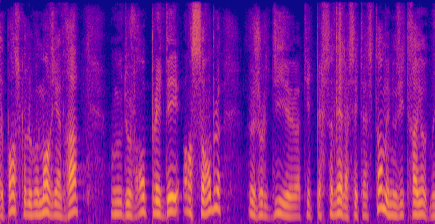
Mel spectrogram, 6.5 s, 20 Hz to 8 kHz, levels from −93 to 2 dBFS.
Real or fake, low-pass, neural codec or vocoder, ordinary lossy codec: fake; none; codec, 16 kHz, 4 kbps, FunCodec, trained on LibriTTS, 50 frames a second; none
